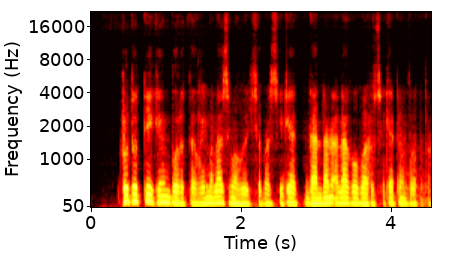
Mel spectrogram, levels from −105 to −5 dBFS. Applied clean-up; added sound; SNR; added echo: neural mask model DeepFilterNet 3.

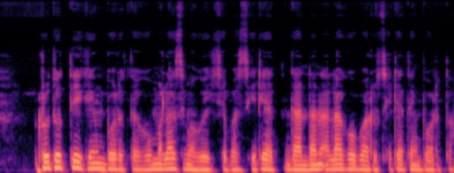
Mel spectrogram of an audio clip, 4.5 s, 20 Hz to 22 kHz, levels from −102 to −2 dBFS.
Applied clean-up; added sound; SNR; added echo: none; none; none; none.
